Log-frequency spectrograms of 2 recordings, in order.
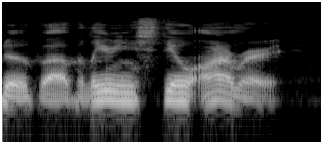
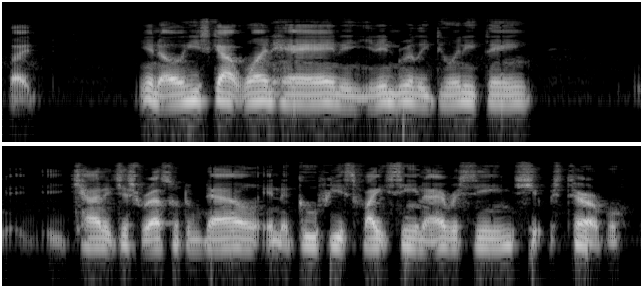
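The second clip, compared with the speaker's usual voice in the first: usual speaking voice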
